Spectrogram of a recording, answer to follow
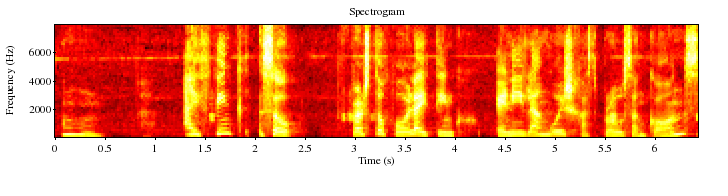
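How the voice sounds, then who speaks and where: A woman with a Spanish accent, fairly high in pitch, at a very slow pace with long, frequent pauses. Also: ordinary pitch variation. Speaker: author and podcaster. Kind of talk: casual interview chat.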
